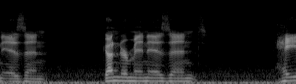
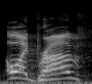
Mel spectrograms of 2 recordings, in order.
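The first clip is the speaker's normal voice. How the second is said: hammed-up Cockney call, higher and louder; mock British accent; 9 semitones higher, 7 dB louder than usual. Cop joking in mock British accent to partner. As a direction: bark it like a London lad. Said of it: "talking like I'm British".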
